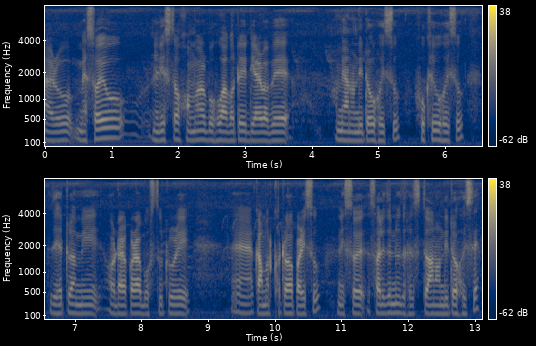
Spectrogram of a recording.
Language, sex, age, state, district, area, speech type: Assamese, male, 30-45, Assam, Lakhimpur, rural, spontaneous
